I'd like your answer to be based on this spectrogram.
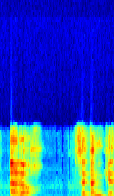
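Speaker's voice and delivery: southern French Marseille accent. Introducing this investigation, slipping into a Marseille accent. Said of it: "je prends l'accent marseillais à chaque fois".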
